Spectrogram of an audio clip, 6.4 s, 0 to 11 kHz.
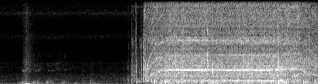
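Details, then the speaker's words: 2003 Chevy Silverado 5.3 V8 from a rollover, hydrolocked, cranked longer with spark plugs out: starter spins the engine fast and evenly with no compression beats, clearing oil; starter then quit, suspected bad. "Crank it over for a little while longer. Let's just get everything out of it."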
